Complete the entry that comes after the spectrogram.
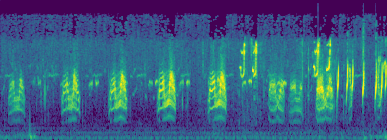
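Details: Morning and evening quail call used to lure quails: steady harsh rasps about a second apart, joined later by sharp high chirps and quick clicking notes.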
